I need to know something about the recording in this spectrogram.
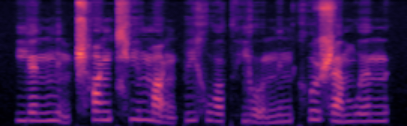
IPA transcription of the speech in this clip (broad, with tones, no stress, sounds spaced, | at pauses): j ɛ˨˦ n m ḭ˨˩ n ʈ͡ʂʰ ɑ˦ ŋ t͡ɕʰ i˦ m ɑ̰˨˩ ŋ p i˦ x w ɔ˨˦ t̪ʰ j o̰˨˩ ʊ̯ n̪ i˨˦ n kʰ u˥˨ ʂ ä˨˦ m w ə˦ n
